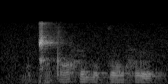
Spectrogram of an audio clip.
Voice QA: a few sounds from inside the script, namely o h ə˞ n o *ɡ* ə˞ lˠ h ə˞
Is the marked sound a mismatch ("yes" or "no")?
yes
